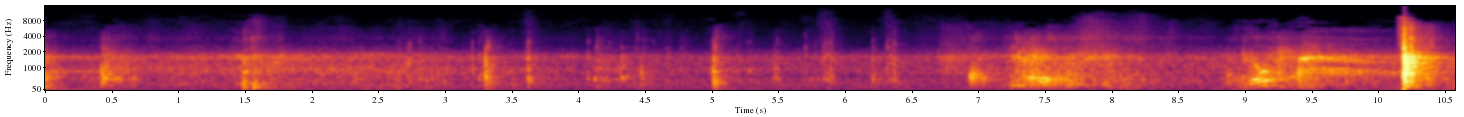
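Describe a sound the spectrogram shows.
Cardboard boxes knock and slide against each other as they are stacked.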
